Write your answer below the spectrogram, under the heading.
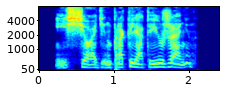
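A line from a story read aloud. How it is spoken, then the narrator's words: Angry growl. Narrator (Russian): злобно прорычал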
